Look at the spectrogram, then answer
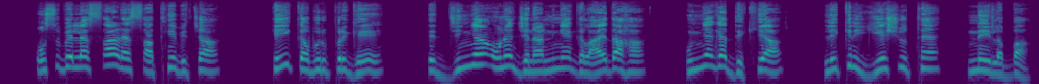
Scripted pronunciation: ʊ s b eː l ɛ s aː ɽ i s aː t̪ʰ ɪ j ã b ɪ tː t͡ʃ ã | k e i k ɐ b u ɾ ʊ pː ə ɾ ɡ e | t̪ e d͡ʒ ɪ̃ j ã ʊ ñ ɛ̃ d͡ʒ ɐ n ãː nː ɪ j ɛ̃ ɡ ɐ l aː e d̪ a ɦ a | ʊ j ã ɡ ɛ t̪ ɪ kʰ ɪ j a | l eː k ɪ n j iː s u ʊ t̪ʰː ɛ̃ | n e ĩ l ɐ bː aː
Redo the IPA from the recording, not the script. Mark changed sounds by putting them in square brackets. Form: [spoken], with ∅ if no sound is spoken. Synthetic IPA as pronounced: ʊ s b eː l ɛ s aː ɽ [ɛ] s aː t̪ʰ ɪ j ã b ɪ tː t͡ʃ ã | k e i k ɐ b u ɾ ʊ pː ə ɾ ɡ e | t̪ e d͡ʒ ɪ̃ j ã ʊ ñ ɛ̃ d͡ʒ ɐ n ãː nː ɪ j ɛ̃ ɡ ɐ l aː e d̪ a ɦ a | ʊ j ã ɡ ɛ [d̪] ɪ kʰ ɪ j a | l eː k ɪ n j iː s u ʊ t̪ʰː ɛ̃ | n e ĩ l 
